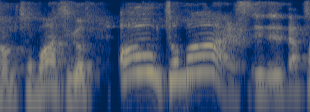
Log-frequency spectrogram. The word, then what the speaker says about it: Tomas: He goes, oh, Tomas.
